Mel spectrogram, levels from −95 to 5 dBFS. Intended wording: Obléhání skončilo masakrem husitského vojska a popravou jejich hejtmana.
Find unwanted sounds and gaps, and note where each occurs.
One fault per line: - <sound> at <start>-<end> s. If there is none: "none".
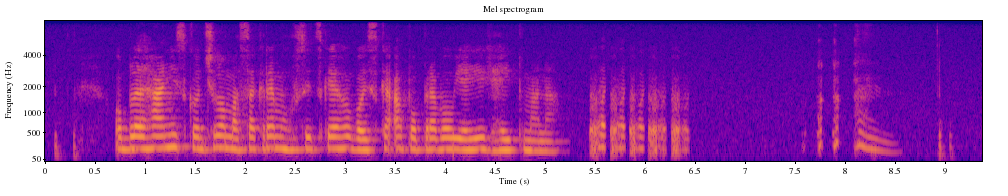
- laugh at 5.4-6.4 s
- throat clearing at 7.6-8.6 s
